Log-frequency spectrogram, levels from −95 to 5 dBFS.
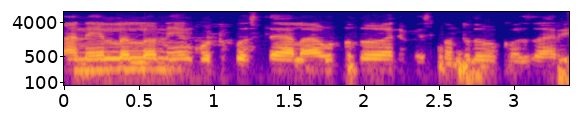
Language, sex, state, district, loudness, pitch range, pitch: Telugu, male, Andhra Pradesh, Krishna, -15 LUFS, 105-115 Hz, 110 Hz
